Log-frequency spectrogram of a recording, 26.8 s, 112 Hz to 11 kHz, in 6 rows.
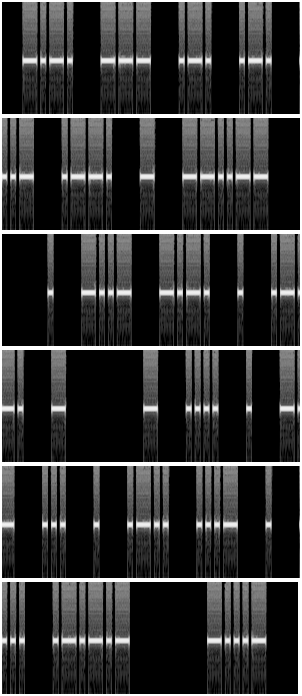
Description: Morse code, heard as a keyed tone, about 18 wpm, spaced as for 12 wpm, 1000 Hz. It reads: CORRUPT, EXCEPT THEMSELVES. <BT>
